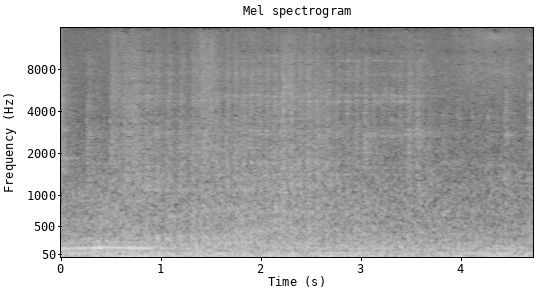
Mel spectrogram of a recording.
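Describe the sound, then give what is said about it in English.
Loud, continuous construction noise with a heavy, low rumbling and a rapid, grinding rattle that holds steady for the whole stretch. No one speaks over it. “Like, what is that sound actually accomplishing? Like, some sort of, like, jackhammer?”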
